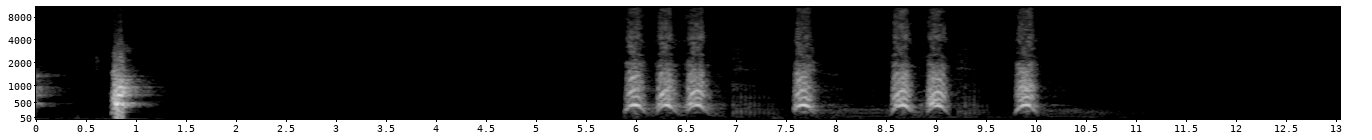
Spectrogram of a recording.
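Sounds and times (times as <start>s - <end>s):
dog barking: 0.0s - 1.3s, 5.9s - 6.9s, 7.6s - 9.2s, 9.8s - 10.2s.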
